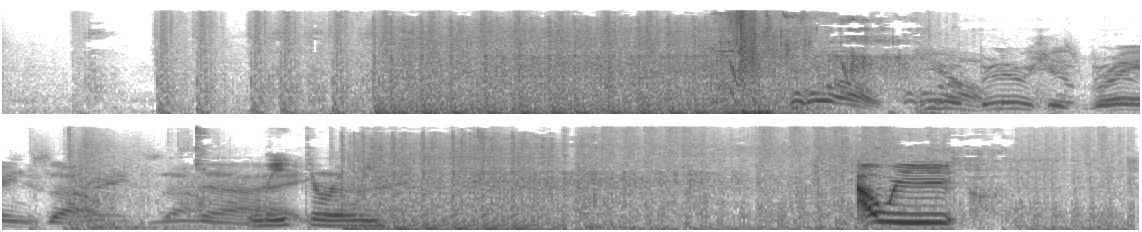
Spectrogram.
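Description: Rapid bursts of video game assault rifle fire from a banana-shaped gun in Roblox Arsenal free-for-all, crackling and fast in uneven volleys mixed with game effects, while a player talks and yelps over it.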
